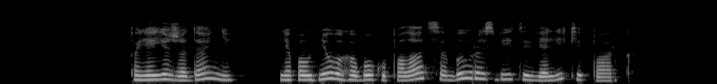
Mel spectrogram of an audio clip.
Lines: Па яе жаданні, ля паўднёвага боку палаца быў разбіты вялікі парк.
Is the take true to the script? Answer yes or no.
yes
